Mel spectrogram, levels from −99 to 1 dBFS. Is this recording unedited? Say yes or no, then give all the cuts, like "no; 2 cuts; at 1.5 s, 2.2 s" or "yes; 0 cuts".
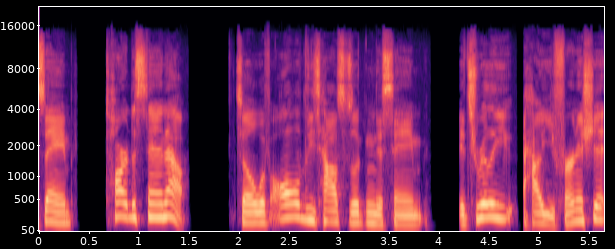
yes; 0 cuts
